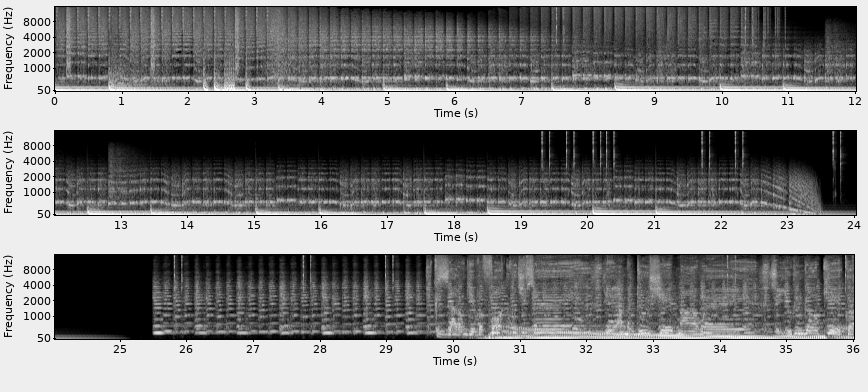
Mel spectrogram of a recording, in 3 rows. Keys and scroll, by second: 0.0-6.5 typing, 9.5-11.6 typing.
